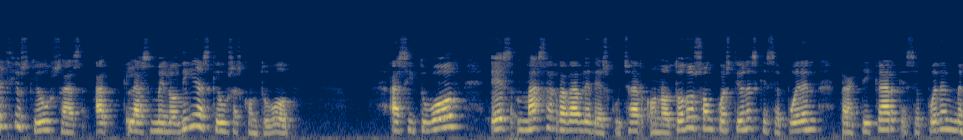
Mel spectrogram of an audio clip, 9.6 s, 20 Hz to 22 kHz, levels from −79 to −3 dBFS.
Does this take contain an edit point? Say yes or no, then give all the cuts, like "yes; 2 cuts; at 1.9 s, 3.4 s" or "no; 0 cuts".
no; 0 cuts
